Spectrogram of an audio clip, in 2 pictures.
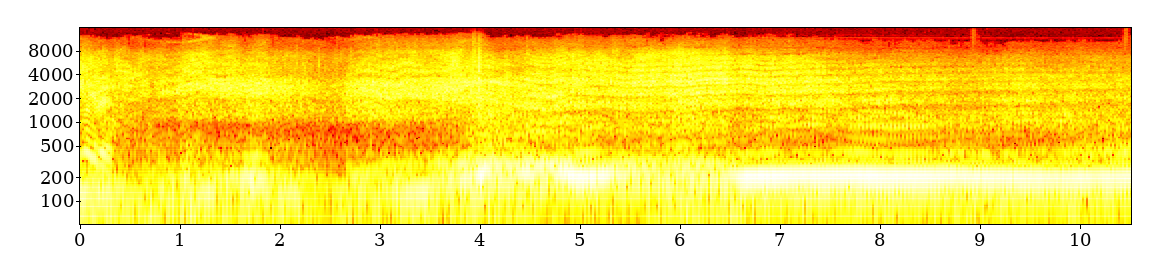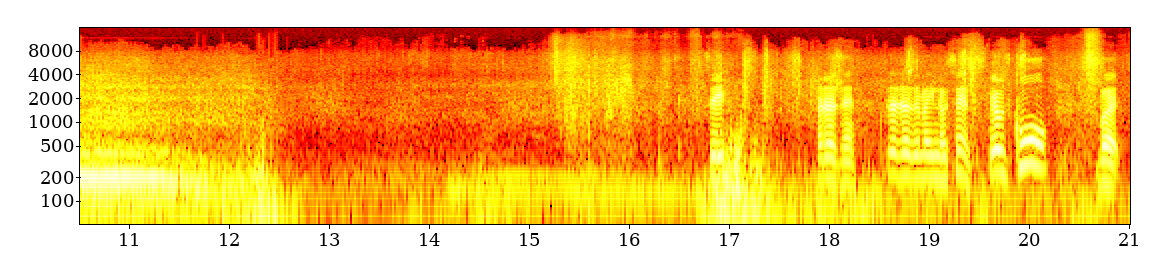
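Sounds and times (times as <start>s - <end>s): car engine revving hard: 0.8s - 11.9s.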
